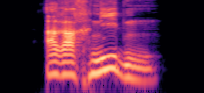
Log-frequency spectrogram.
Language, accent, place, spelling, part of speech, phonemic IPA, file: German, Germany, Berlin, Arachniden, noun, /aʁaχˈniːdn̩/, De-Arachniden.ogg
- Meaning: plural of Arachnide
